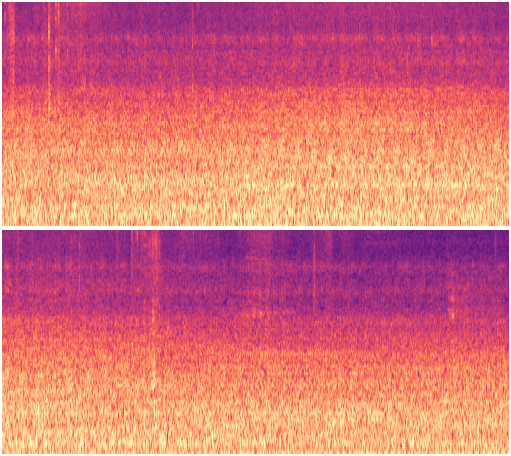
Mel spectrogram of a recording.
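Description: Steady, even rushing noise with a low hum underneath from the brine-making setup's water and pump, running while the hose is laid into the tank of rock salt.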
